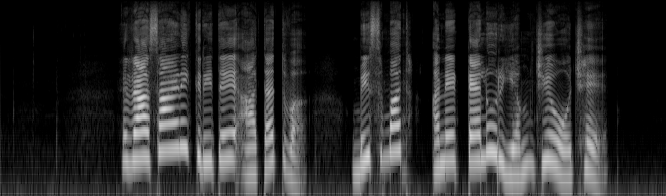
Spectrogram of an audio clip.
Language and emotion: Gujarati, neutral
